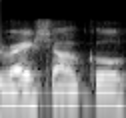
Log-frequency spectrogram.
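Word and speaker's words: Ra's al Ghul: and and and ra raz al-ghul ahmad said rachael cool because that's the proper way of pronouncing it christopher nolan um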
